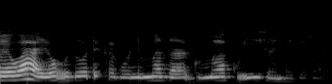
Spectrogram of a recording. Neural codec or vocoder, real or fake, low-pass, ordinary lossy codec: none; real; none; none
